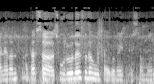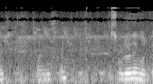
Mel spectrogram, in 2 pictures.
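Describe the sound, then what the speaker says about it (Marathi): Sparrows chirp faintly in the early morning around sunrise, their calls mixed beneath a person talking close by for most of the stretch. "आणि असं चिमण्यांचा चिवचिवाट वगैरे हे मला खूप आवडतं."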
